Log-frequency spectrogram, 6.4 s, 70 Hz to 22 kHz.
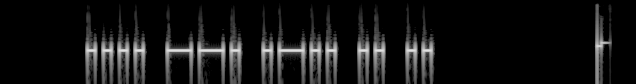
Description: Morse code, heard as a keyed tone, about 15 wpm, 700 Hz. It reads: HGLII
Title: Code Groups - 5 Letters - 15wpm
